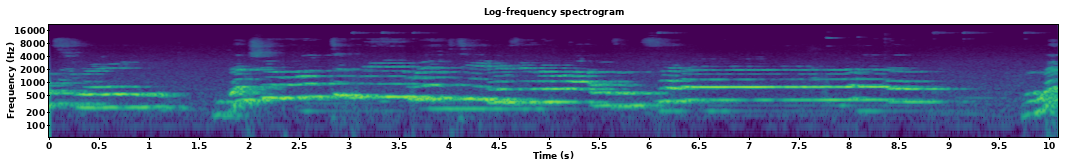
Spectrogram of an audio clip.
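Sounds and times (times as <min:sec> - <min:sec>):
woman singing gospel: 0:00.0 - 0:10.0.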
